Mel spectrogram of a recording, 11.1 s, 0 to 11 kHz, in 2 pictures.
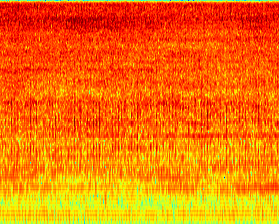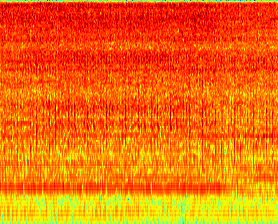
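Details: Brand-new 2013 Hyundai Santa Fe at steady idle: a sharp, regular knock two to three times a second over the engine; owner suspects a wrist pin/piston defect, unconfirmed.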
